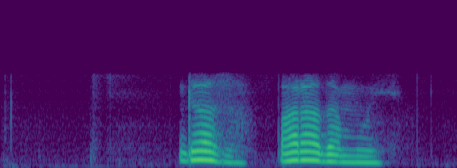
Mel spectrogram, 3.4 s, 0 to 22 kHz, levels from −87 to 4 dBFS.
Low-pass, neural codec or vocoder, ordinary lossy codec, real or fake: 3.6 kHz; codec, 16 kHz, 0.9 kbps, LongCat-Audio-Codec; none; fake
